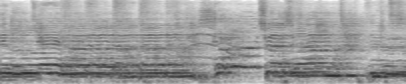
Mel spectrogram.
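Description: Male a cappella group singing a pop song live through microphones: held vocal chords under a lead voice that slides between notes.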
